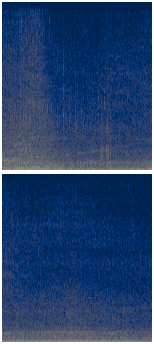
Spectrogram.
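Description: Touring and cruiser motorcycles riding past one after another at low speed, a continuous engine rumble that is loudest in the first second and eases off slightly.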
